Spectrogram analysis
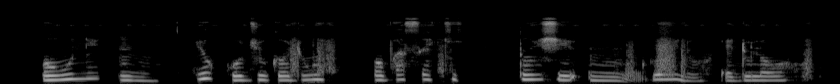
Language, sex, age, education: Yoruba, female, 15-29, tertiary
